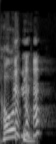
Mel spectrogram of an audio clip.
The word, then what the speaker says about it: Houten: Houghton. ja, sehr gut. ja, ähm, ich habe so viele Fragen zu dieser Location, Location-Auswahl, warum genau in Ho Houghton? Houghton. Houghton, Houghton. – Houghton, Houghton, Hauten.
